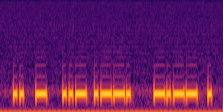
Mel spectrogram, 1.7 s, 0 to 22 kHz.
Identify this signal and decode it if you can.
Morse code, heard as a keyed tone, about 53 wpm, 670 Hz. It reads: IT UP YE
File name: archived / CRSnet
